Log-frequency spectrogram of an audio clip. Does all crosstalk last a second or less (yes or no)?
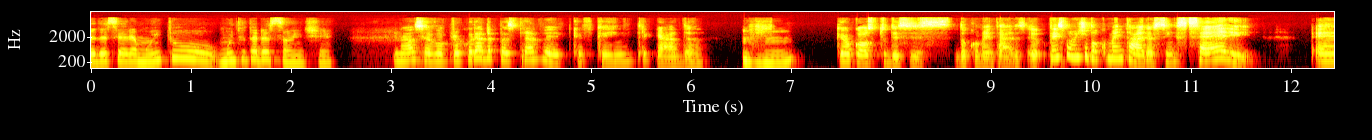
yes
